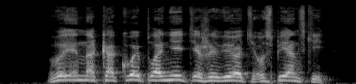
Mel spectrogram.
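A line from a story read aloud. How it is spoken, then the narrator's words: Near groan. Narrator (Russian): почти застонал Кёник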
